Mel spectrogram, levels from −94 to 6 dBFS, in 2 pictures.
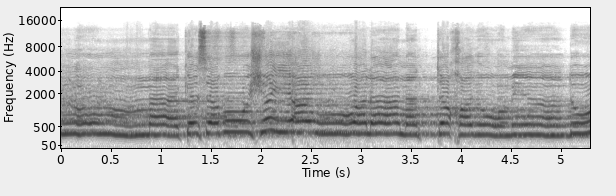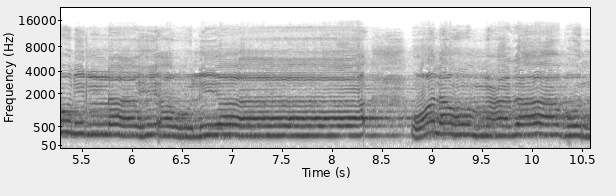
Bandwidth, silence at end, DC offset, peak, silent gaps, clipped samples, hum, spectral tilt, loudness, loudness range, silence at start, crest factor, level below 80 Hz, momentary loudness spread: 14.5 kHz; 0 s; under 0.1%; -8 dBFS; none; under 0.1%; none; -2.5 dB/octave; -21 LUFS; 2 LU; 0 s; 12 dB; -78 dBFS; 4 LU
